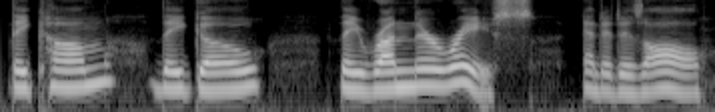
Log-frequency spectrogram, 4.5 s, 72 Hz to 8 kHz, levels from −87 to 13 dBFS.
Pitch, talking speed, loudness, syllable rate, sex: 200 Hz, 160 wpm, -18 LUFS, 3.6 syllables/s, female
